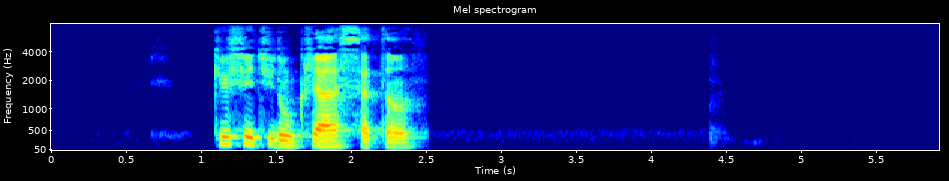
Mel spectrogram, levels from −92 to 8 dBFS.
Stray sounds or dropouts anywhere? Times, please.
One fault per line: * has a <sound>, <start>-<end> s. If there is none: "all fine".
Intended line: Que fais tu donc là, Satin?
all fine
